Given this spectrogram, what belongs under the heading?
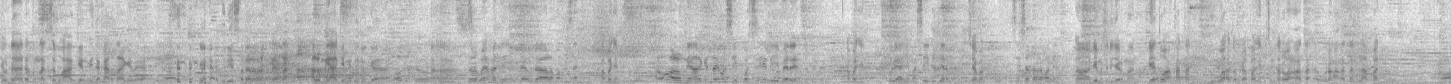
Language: Indonesian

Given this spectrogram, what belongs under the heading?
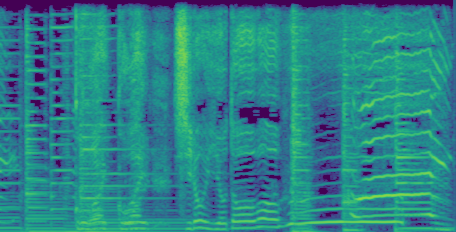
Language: Japanese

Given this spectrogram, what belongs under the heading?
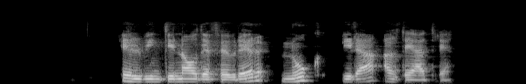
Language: Catalan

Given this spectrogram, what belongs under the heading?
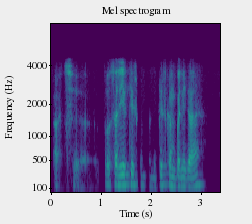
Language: Urdu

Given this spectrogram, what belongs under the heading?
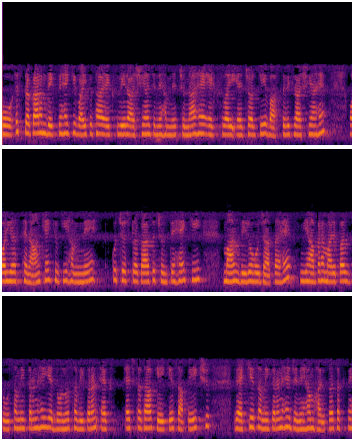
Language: Hindi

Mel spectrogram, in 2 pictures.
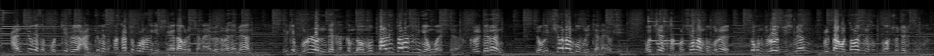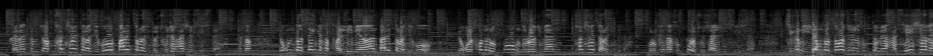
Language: Korean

